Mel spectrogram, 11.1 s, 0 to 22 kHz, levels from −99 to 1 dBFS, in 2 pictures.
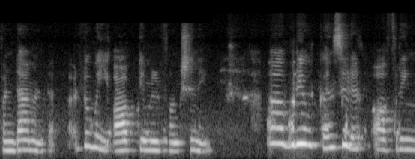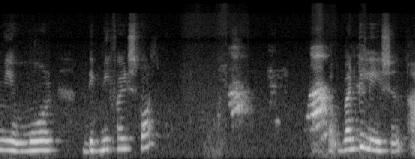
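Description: From the start to 2.25 s a delayed copy of the speech trails it by about 266 ms, roughly 10 dB down. This is an echo leak, likely from a far-end loudspeaker whose echo canceller let part of its microphone pickup return. Inside it, at 1.42 s, the voice dips slightly for about 70 ms: speech suppressed in double talk, likely the canceller turning down its own talker along with the loudspeaker echo while they overlap. From 2.72 to 5.47 s the voice drops in pieces by as much as about 20 dB, about half a second in total, as the same suppression clamps down again. Over 3.83 to 5.34 s the echo returns stronger, only about 5 dB under the speech, at a 283 ms delay. A faint echo scrap at 7.04 s, about 294 ms late, is followed at 7.11 s by a brief 70 ms dip of about 20 dB. From 9.13 s to the end the speech is held down again, by up to about 25 dB.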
